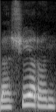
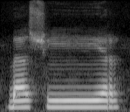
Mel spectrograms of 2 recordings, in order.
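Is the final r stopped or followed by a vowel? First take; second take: vowel; stopped. First: The r is followed by the vowel ending -un. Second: The word stops on r after a long vowel. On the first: The speaker calls it wrong. "Bukan basyirun" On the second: The speaker calls it right. "kita matikan aja bacaan ro-nya... Dan dibaca panjang"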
